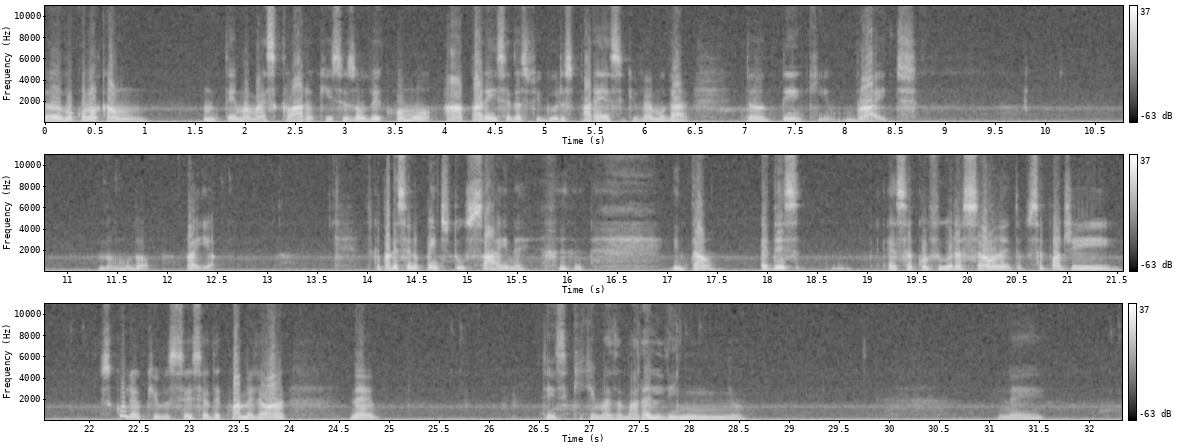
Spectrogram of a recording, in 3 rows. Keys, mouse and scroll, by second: 8.5 click, 11.4 click, 12.5 click, 21.8 click, 25.6 click, 28.0 click, 32.2 click.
